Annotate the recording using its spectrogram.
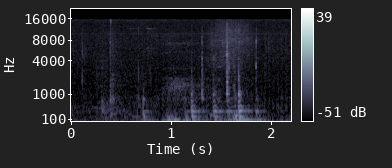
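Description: Soft clicks and knocks of handling at a lectern, picked up by its microphone over a low electrical hum. They come thickest in the second half.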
